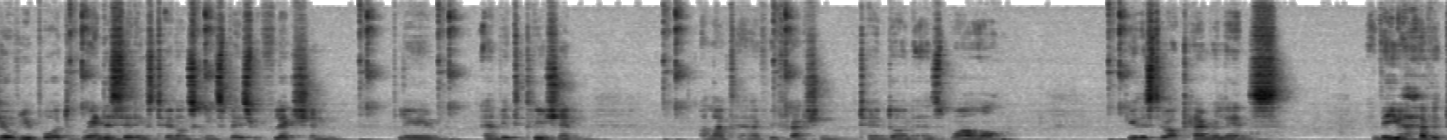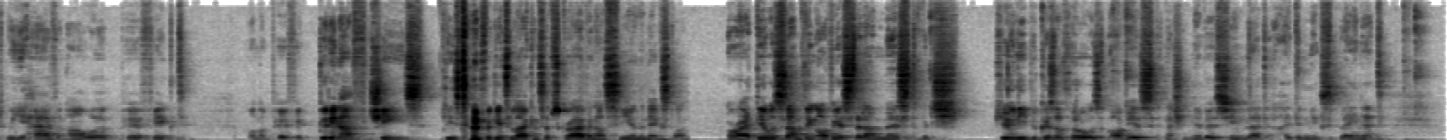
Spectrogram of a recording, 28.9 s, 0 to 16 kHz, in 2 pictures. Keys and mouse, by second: 0.0 click, 1.3 click, 3.3 click, 4.3 click, 6.1 click, 7.2 click, 10.4 click, 23.8-25.9 drag, 28.6 click.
